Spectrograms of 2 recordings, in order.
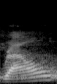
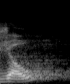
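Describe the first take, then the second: First: The vowel sounds like 'ow' in cow. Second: The vowel sounds like 'oh' in go. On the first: The speaker calls it wrong. "a native English speaker might say Rao" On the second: The speaker calls it right. "it's more like more like R O H"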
